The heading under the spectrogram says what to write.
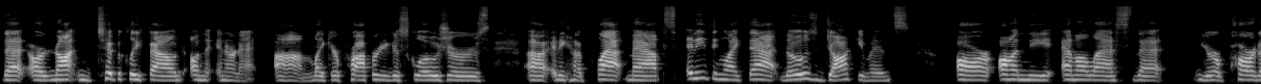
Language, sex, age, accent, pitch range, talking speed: English, female, 30-49, American, 190-240 Hz, 150 wpm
